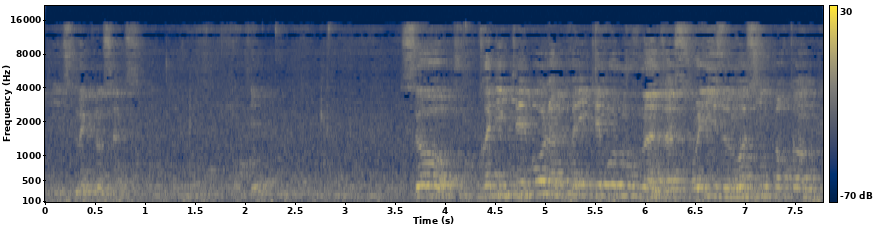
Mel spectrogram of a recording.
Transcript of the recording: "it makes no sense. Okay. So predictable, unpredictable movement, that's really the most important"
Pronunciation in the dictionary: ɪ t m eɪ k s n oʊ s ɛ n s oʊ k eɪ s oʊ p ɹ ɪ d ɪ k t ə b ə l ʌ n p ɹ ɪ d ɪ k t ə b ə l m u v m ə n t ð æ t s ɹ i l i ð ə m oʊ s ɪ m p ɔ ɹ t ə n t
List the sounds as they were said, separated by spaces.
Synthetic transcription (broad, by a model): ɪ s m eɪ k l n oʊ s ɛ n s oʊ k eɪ s oʊ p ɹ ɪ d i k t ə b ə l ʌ p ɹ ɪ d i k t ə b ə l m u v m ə t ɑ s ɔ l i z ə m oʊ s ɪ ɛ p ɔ ɹ t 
